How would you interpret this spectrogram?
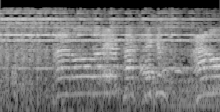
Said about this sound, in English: First sound, general quarters. The sirens died with the dynamos. Well, the bell, then. Ring the ship's bell.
